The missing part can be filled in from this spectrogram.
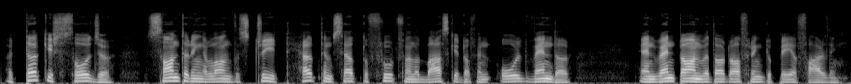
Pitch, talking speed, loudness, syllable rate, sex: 130 Hz, 190 wpm, -19 LUFS, 5.5 syllables/s, male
